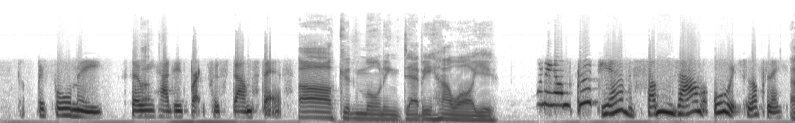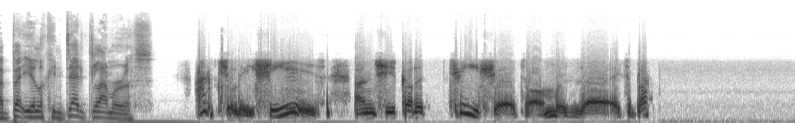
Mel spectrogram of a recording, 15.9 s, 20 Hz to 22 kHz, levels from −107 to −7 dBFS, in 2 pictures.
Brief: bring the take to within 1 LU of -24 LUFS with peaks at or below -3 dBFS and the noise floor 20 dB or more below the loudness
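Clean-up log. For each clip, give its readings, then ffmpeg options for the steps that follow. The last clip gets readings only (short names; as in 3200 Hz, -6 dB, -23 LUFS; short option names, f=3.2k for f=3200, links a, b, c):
loudness -30.0 LUFS; peak -17.0 dBFS; loudness target -24.0 LUFS
-> -af "volume=6dB"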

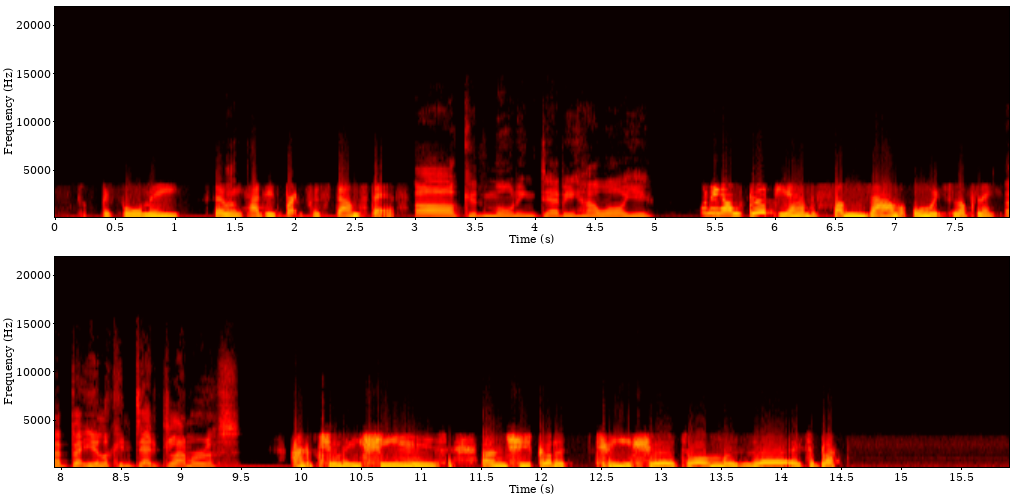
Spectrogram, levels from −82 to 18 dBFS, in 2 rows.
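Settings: loudness -24.0 LUFS; peak -11.0 dBFS; noise floor -59 dBFS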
